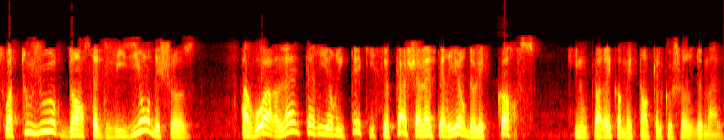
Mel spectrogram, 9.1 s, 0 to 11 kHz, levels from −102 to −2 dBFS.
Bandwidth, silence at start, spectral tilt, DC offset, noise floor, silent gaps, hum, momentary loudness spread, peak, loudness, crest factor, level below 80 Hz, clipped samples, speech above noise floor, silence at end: 4.5 kHz; 0 s; -11 dB/octave; under 0.1%; -59 dBFS; none; none; 10 LU; 0 dBFS; -18 LUFS; 18 dB; -50 dBFS; under 0.1%; 42 dB; 0 s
